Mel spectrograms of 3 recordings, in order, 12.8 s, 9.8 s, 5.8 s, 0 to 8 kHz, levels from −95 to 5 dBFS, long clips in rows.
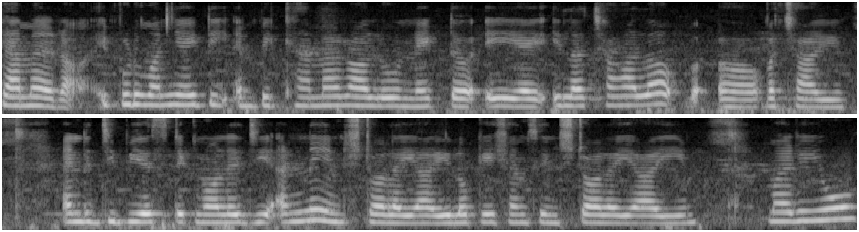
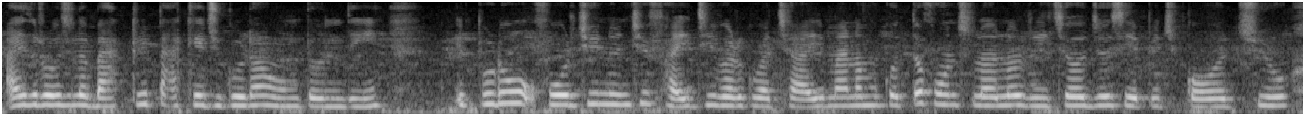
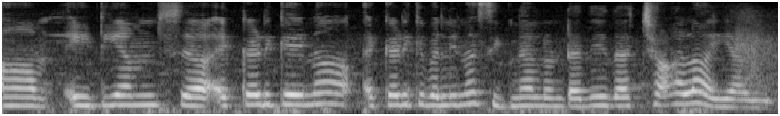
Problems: none marked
